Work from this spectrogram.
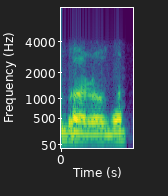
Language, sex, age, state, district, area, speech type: Sindhi, male, 60+, Gujarat, Kutch, rural, conversation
